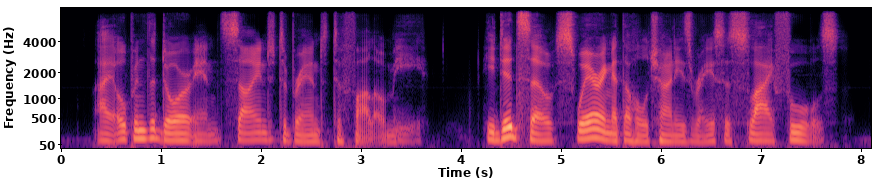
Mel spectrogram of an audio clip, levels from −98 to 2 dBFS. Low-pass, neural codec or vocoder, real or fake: 7.2 kHz; codec, 16 kHz, 1 kbps, X-Codec, HuBERT features, trained on LibriSpeech; fake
